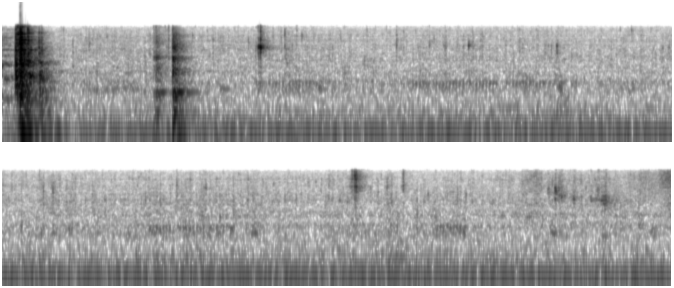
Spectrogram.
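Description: Potatoes, ham and eggs frying gently in a pan with a soft, steady sizzle. It is broken by a loud sharp knock at the very start and a few lighter knocks and clicks as an egg is cracked open over the pan.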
